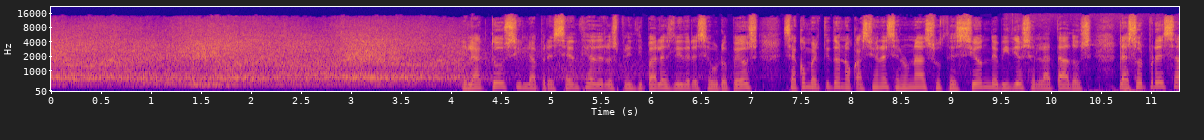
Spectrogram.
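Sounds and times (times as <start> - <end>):
political rally audience chanting: 0.0 - 7.0
speech: 4.1 - 11.2.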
